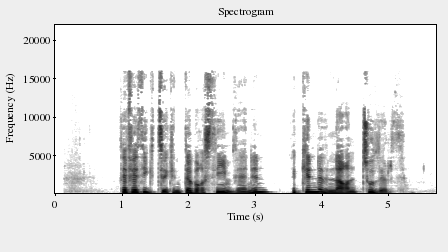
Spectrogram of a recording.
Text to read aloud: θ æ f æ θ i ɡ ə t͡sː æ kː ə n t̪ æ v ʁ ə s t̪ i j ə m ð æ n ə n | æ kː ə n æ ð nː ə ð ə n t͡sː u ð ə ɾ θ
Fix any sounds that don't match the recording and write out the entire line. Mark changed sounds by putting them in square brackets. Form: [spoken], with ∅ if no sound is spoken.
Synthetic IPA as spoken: θ æ f æ θ i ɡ ə t͡sː æ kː ə n t̪ æ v ʁ ə s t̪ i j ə m ð æ n ə n | æ kː ə n æ ð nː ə [ʁ] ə n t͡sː u ð ə ɾ θ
